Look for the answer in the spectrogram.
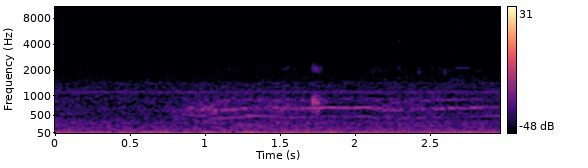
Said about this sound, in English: I know. I think Hunter's re rebelling and snoring even louder now. He's snoring even louder.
